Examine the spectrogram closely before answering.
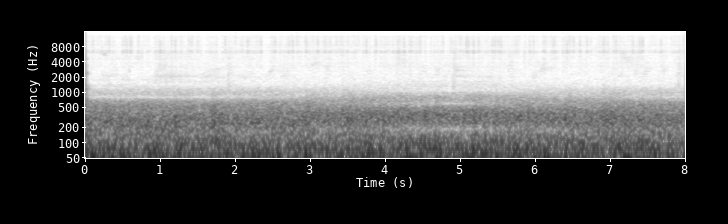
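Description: Steady, deep low rumble with no distinct events or beat.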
